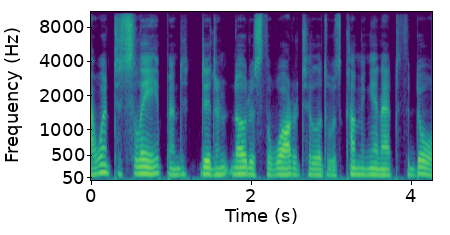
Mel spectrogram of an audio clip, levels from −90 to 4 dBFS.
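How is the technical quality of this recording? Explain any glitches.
The technical quality is sound, with no glitches to explain in this speech recording. Nothing in it calls for a fault to be described.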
